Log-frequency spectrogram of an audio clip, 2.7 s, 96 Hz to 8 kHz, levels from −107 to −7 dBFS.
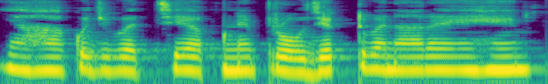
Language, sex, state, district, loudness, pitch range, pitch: Hindi, female, Madhya Pradesh, Dhar, -13 LUFS, 200-210 Hz, 205 Hz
